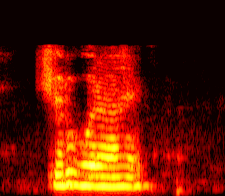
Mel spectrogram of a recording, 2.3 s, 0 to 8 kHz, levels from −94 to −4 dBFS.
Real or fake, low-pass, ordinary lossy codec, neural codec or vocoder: fake; 7.2 kHz; AAC, 16 kbps; codec, 32 kHz, 1.9 kbps, SNAC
